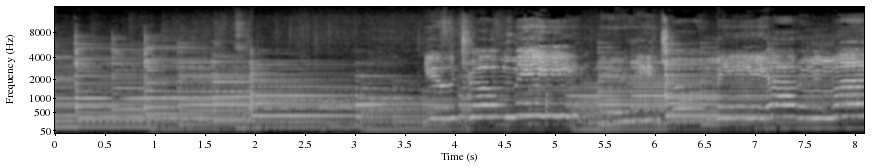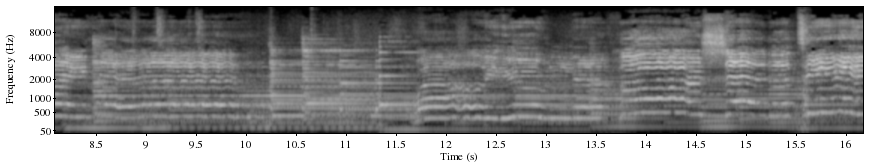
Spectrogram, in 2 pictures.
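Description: A woman sings a slow jazz ballad with vibrato on held notes, over piano chords. The voice comes in strongly about four seconds in.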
